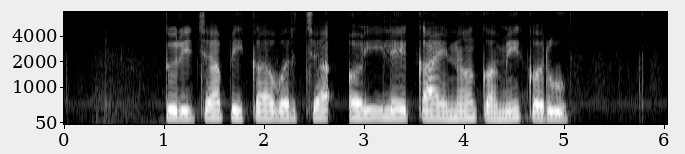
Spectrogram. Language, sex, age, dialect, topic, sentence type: Marathi, female, 36-40, Varhadi, agriculture, question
